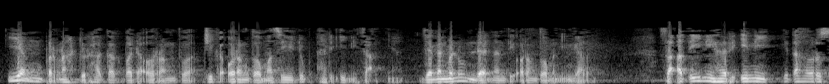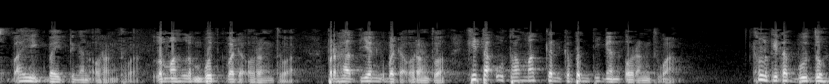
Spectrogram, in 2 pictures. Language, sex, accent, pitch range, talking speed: English, male, Indonesian, 115-170 Hz, 170 wpm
